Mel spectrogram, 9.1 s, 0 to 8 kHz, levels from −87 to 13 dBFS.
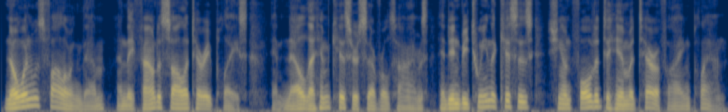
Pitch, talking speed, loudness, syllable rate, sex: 110 Hz, 205 wpm, -19 LUFS, 5.6 syllables/s, male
